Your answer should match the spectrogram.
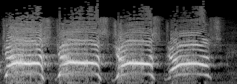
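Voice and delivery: high, loud frantic screams of the name; screaming a name. Retold or imitated. Father screaming for his missing son in the park, frantic. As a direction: scream for the lost child. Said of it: "I was screaming my head off".

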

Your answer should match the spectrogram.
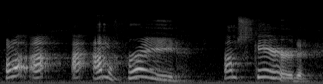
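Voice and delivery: high, meek and hesitant; hammed-up small scared voice; timid confession. Preacher confessing fear to Jesus, timid high voice. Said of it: "Can you imagine me saying to him".

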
